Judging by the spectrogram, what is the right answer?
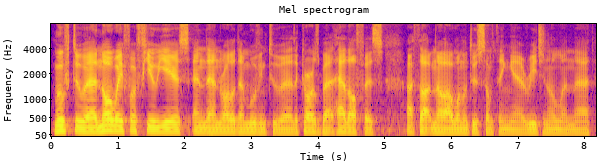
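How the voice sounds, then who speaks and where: A middle-aged man from Belgium giving a conference presentation in a relaxed way, with frequent fillers and restarts. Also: lowish voice, a little fast, smooth. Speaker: conference speaker.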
